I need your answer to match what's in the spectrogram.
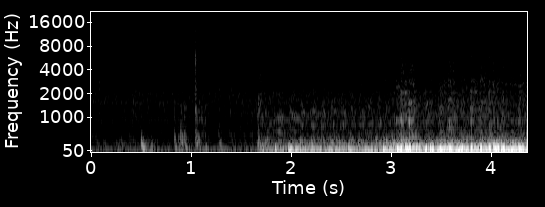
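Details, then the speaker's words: BMW F80 M3 cranked with the fuel pumps unplugged: starter spins the engine in steady rapid beats that build without firing. Cranks but won't start, though it seems to want to, apparently from pressure still held in the fuel lines. "Why does it want to start, bro, without fuel? How is it still getting pressure in these lines?"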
